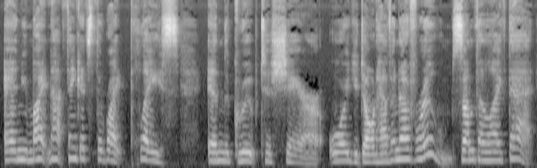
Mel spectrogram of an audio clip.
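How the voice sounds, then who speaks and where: A woman hosting her own podcast, talking earnestly and haltingly, often restarting and repeating words. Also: lowish voice. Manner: earnest and heartfelt, with bursts of laughter. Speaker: podcast host. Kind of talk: casual solo podcast monologue.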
